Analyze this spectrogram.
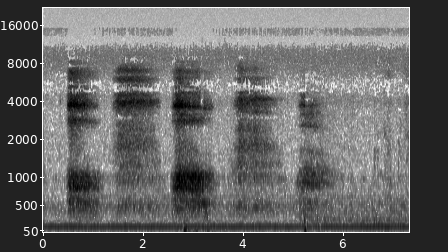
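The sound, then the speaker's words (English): Ragged, gasping last breaths of a dying battle-hardened warrior: a few faint, rasping inhales and exhales spaced apart, with one sharper catch, over a low steady hum. “the last three breaths of a battle-hardened warrior”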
